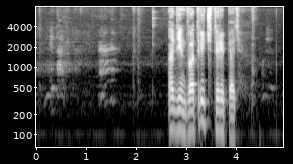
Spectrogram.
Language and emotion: Russian, neutral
